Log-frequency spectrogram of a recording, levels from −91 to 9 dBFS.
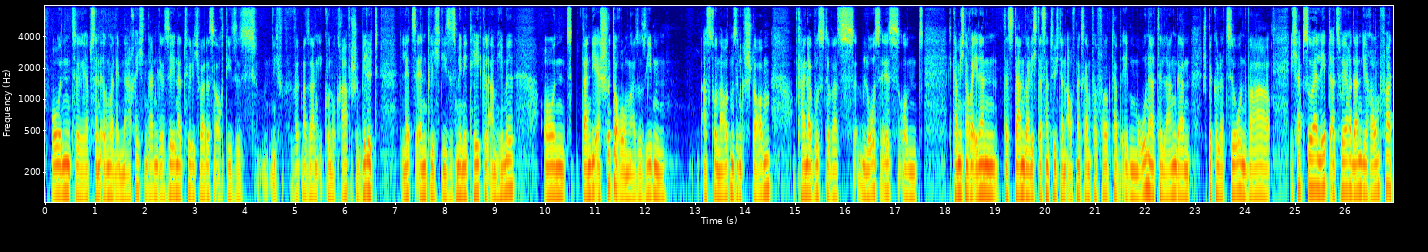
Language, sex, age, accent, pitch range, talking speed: German, male, 50-69, German, 110-125 Hz, 155 wpm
